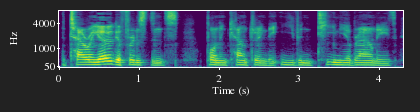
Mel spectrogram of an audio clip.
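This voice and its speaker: A man's voice: mid-range voice, steady tone, mellow, close to an everyday voice. Man putting on a pompous mock-intellectual oaf with a cold. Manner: pompous, mock-intellectual, halting over long words. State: has a cold. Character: booming pompous film-critic oaf with a shouted catchphrase. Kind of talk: mock-scholarly film review.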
